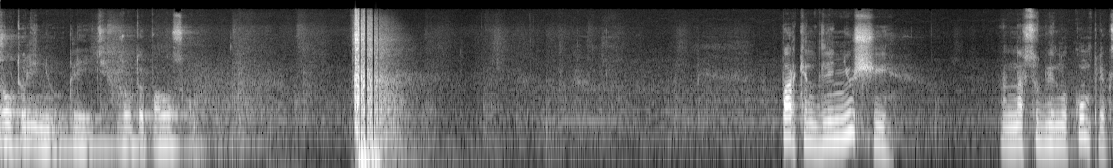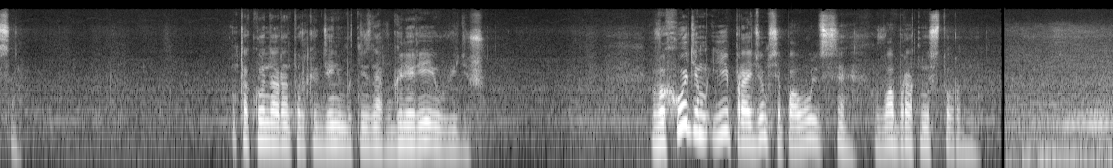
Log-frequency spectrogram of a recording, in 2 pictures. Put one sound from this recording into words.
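A man talks calmly and close by, with pauses.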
